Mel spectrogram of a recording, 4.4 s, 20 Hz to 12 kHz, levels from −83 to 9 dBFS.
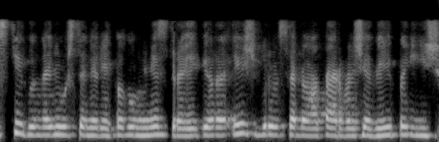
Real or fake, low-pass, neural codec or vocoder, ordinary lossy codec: fake; 7.2 kHz; codec, 16 kHz, 2 kbps, FreqCodec, smaller model; MP3, 48 kbps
